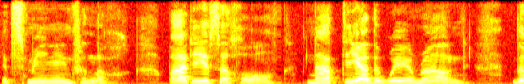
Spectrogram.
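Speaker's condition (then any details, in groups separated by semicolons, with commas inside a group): Cerebral palsy, mild; hard to understand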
